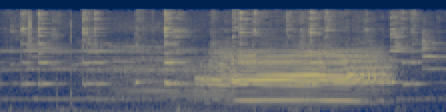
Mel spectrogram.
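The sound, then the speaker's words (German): A cow gives a long, loud moo, rising and holding before fading, while cowbells clank steadily in the background throughout, at an alpine pasture. “Aber es ist schon noch so, dass das ein Ort ist, der vor allem den Kühen und nicht den Menschen vorbehalten ist.”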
